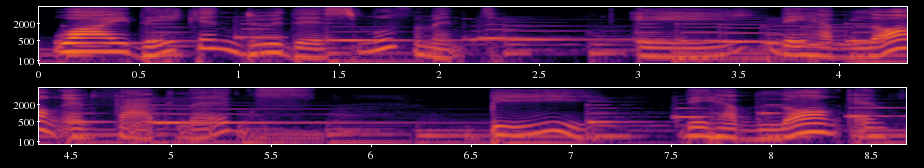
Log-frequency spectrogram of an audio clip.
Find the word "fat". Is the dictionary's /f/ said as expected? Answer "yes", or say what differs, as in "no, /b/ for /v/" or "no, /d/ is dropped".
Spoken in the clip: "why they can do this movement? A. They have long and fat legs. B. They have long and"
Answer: yes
